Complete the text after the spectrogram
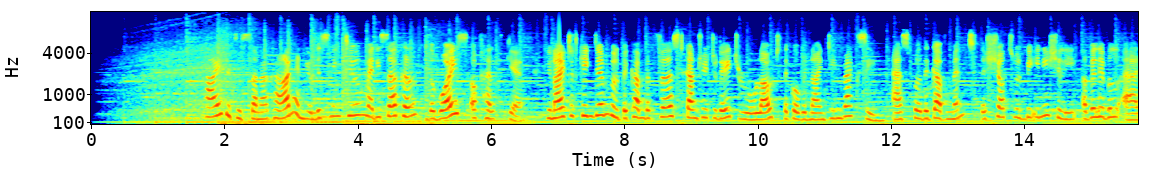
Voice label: english news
